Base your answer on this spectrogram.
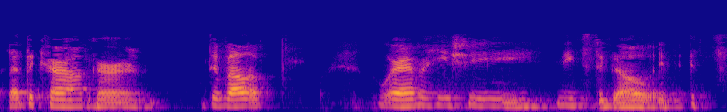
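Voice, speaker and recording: A woman's voice: medium pitch, flat delivery, a little slow, vocal fry, breathy edge, lo-fi sound. A middle-aged woman whose first language is Hebrew, an author answering interview questions in a hesitant, reflective way with many restarts.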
